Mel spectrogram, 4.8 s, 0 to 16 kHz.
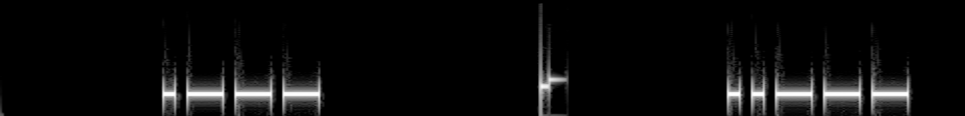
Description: Morse code, heard as a keyed tone, about 20 wpm, 700 Hz. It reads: J 2
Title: Single Letter-Number Alt 20wpm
